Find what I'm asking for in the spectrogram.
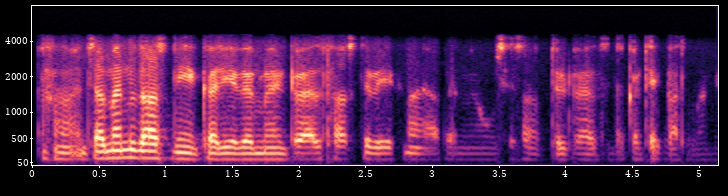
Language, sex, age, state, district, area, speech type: Punjabi, male, 18-30, Punjab, Fazilka, rural, conversation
